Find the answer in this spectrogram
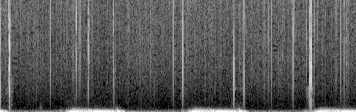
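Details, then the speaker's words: Tricuspid regurgitation, recorded through inspiration and expiration: pansystolic murmur at the fourth left intercostal space beside the sternum that grows louder with inspiration. "listen to the effect of inspiration on the pan-systolic murmur in a patient with tricuspid regurgitation"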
